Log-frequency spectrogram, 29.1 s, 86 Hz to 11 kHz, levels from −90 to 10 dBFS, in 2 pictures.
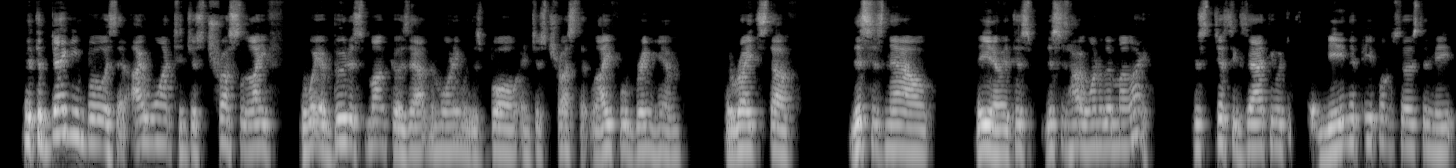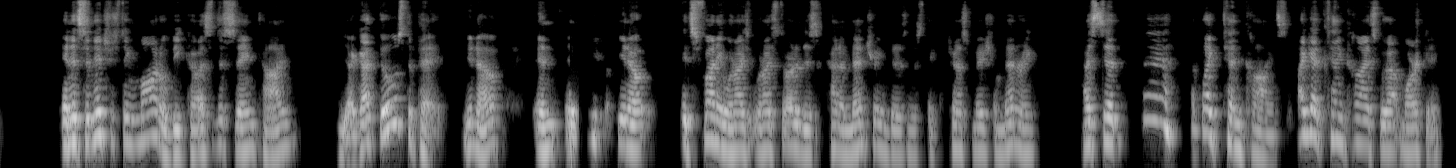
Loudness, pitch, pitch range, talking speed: -22 LUFS, 155 Hz, 140-180 Hz, 235 wpm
